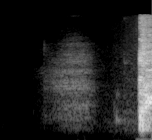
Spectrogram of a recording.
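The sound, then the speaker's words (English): A faint breathy rasp, then after a short silence a single loud, sharp cough bursts out and is cut off abruptly at the end. “That's the get your coughs out of your fucking system.”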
